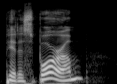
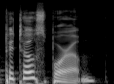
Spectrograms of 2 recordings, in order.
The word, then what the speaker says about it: Pittosporum: Pittosporum, for example, can be pronounced pittosporum or pittosporum, a half-rhyme with petroleum.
